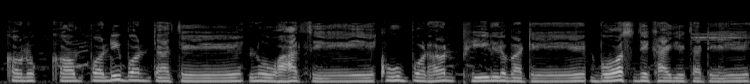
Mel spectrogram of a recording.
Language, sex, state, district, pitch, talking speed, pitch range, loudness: Hindi, male, Uttar Pradesh, Deoria, 160 Hz, 110 wpm, 145-170 Hz, -28 LUFS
